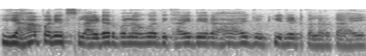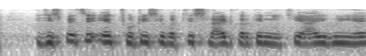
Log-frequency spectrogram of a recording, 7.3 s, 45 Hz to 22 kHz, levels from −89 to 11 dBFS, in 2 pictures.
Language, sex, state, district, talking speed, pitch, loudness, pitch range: Hindi, male, Goa, North and South Goa, 235 wpm, 190 Hz, -20 LUFS, 180-200 Hz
